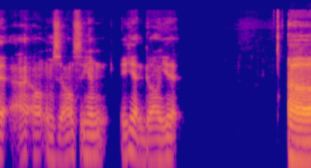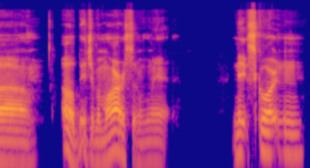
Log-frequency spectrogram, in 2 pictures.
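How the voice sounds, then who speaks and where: A middle-aged man hosting a casual live sports stream, excitable and repetitive, often trailing off mid-sentence. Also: fairly low pitch, creaky, dry recording, clean studio sound. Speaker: sports show host.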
